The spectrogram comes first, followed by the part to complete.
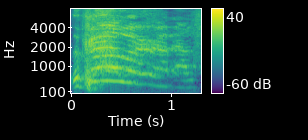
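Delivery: very high, yelled in put-on voice. Recalling a high school math teacher's habit in class, imitating Mister Faldy yelling. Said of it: "He would like yell it".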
